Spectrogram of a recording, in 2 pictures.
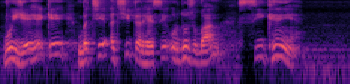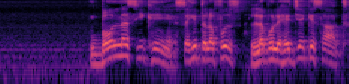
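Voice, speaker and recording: An earnest Pakistani man who teaches Urdu gives a spoken lecture on teaching the language. His mellow voice sits on the high side, with lively intonation and a breathy edge. He explains things earnestly, with many filler pauses and restarts.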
